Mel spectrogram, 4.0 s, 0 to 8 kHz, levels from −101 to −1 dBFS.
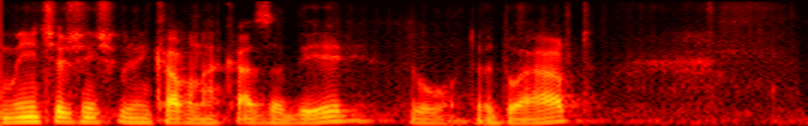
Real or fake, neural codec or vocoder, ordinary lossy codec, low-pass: fake; codec, 16 kHz, 4 kbps, X-Codec, HuBERT features, trained on LibriSpeech; none; none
